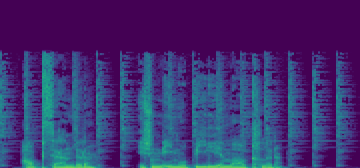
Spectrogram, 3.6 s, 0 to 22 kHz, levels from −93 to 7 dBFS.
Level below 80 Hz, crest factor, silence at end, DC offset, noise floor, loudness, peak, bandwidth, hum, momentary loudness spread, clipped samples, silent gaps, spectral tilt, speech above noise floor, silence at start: -44 dBFS; 18 dB; 0.2 s; under 0.1%; -40 dBFS; -20 LUFS; -2 dBFS; 15.5 kHz; none; 18 LU; under 0.1%; none; -5.5 dB/octave; 21 dB; 0 s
